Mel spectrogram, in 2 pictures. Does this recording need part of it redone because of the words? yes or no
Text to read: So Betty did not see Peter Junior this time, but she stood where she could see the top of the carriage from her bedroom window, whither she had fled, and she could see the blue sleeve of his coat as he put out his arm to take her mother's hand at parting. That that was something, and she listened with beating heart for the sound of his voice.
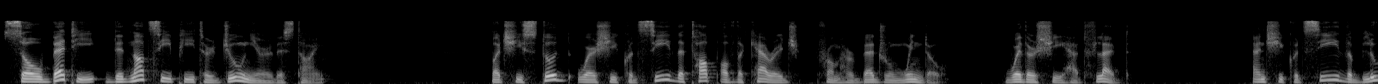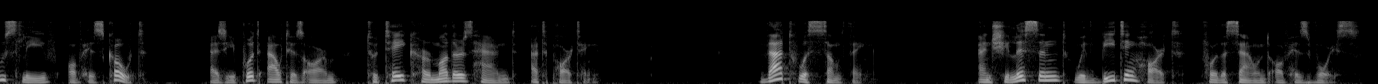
yes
